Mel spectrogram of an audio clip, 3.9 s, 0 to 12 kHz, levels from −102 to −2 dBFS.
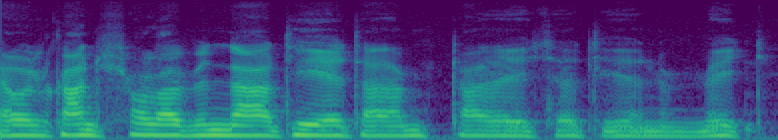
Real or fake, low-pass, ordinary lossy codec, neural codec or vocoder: real; none; none; none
